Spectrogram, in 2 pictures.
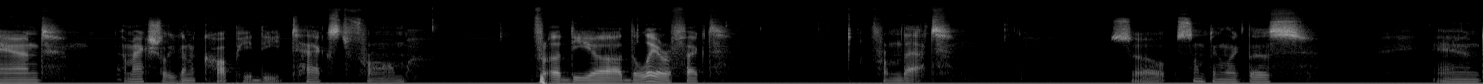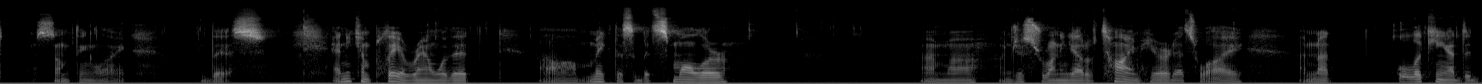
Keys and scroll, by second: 8.3 super+s, 14.5 Up, 16.4 super+s, 19.6 super+t, 23.1 super+s.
